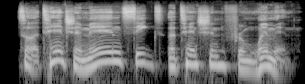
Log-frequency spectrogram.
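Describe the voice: On a very clean recording with a silent background, a man speaks at a fairly high pitch and a moderate pace, with a fairly bright tone and big pitch swings.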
